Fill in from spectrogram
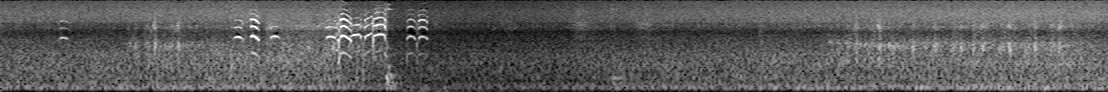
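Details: Brown-eared bulbul, one of a pair guarding while its partner feeds and bathes, uttering a short cluster of harsh, ringing, arched squeals midway, with steady low rumbling noise before and after.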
